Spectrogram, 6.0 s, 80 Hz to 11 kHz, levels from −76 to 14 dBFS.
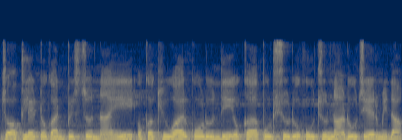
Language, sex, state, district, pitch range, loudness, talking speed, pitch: Telugu, female, Andhra Pradesh, Srikakulam, 210-225 Hz, -12 LUFS, 110 wpm, 215 Hz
